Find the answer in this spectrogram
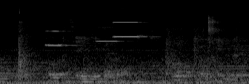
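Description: Faint murmured voices with a click, and a few short high-pitched electronic beeps about half a second to a second and a half in.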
